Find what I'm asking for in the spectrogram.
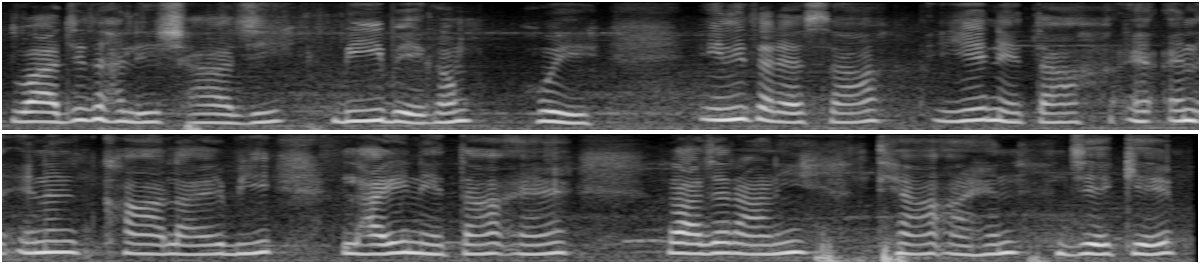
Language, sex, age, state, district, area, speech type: Sindhi, female, 45-60, Uttar Pradesh, Lucknow, urban, spontaneous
